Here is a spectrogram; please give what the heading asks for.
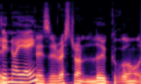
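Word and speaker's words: Dénoyez: Denoyer. Denoyer.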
